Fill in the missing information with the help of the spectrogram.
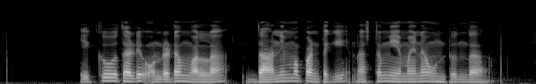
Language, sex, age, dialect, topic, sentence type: Telugu, male, 18-24, Utterandhra, agriculture, question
